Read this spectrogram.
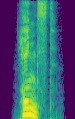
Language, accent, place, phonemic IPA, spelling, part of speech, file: German, Germany, Berlin, /hɛŋst/, Hengst, noun, De-Hengst.ogg
- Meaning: 1. stallion (male horse) 2. stallion, stud (virile and sexually potent man)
